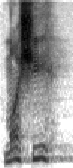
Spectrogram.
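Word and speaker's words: ماشیح (משיח): از حال رو بعدن میگم، مسیح تلفظ یهودیش ماشیه، ماشیح مسیح مهدی.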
